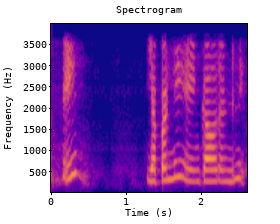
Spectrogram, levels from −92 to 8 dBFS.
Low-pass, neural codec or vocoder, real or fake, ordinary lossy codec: 3.6 kHz; codec, 24 kHz, 0.9 kbps, WavTokenizer, small release; fake; AAC, 24 kbps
